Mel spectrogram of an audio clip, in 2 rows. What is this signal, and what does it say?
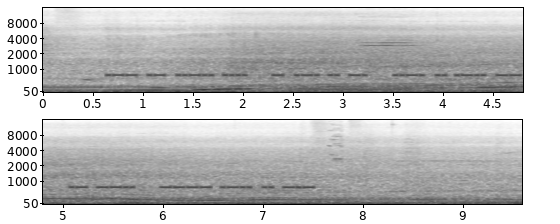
Morse code (Persian alphabet), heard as a keyed tone, hand-sent with a paddle, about 37 wpm, 750 Hz, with room echo and street noise. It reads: واضح ترین فیلم از شلیک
